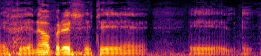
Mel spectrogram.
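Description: Vocal fry runs through this man's voice. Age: 50s. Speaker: adult film actor. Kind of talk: radio interview. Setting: radio studio.

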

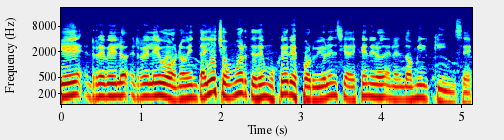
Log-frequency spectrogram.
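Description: A high-pitched man with ordinary pitch variation amid noticeable background noise. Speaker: radio host. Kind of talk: scripted monologue. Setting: studio.

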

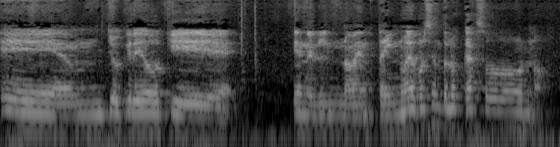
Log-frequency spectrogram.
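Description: Noticeable background noise and audible room echo surround the recording. A man speaks at a very slow pace. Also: medium pitch for a man, ordinary pitch variation. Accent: Chilean. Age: 20s. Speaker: music producer. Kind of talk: casual chat.

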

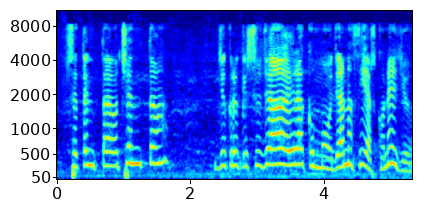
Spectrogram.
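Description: A woman speaks in a high pitch with ordinary pitch variation. Noticeable noise fills the background. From Galicia, Spain. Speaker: fan. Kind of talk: recorded anecdote.

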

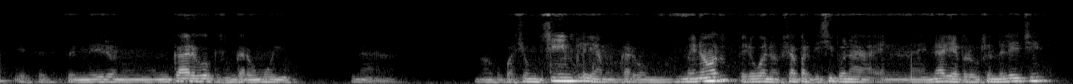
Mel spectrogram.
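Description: A man's dark, mellow, somewhat breathy voice at a medium pitch, ordinary pitch variation and a moderate pace, with audible room echo. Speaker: veterinarian and university tutor. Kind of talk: radio interview.

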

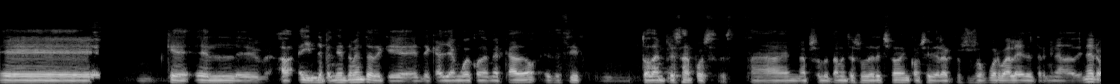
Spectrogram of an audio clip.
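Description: Very deep and low, a man's voice moves at a fairly quick pace in a monotone, flat intonation. His loudness swings widely. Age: 50s. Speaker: marketing executive. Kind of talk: podcast interview. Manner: halting, repeats words.

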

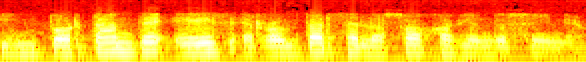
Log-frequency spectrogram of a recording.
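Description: A man's fairly slow speech is heard with noticeable background noise behind it. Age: 60s. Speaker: film club founder. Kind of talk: phone interview. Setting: phone call. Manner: halting, many fillers.

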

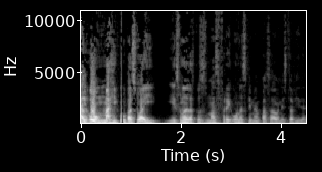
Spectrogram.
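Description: A man talks at a fairly quick pace with lively intonation and a fairly low pitch. His tone is dark and mellow, and somewhat breathy. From Mexico, Puebla highlands. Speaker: radio announcer. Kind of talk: casual chat.

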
